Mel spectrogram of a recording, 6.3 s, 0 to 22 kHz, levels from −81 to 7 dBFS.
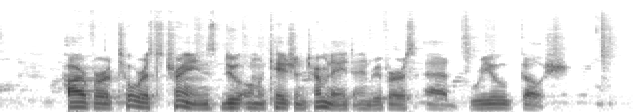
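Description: No technical fault can be heard anywhere in the recording; the signal stays intact and continuous for its whole duration.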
